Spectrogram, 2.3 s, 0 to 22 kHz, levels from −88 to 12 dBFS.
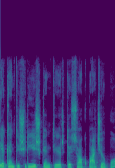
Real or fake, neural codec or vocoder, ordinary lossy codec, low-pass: real; none; AAC, 96 kbps; 14.4 kHz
